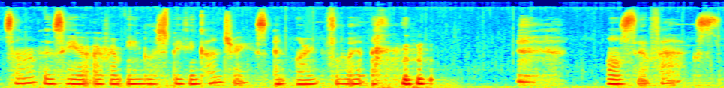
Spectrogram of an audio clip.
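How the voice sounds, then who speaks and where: Slow husky whispering woman. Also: medium pitch, level tone. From United States. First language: Spanish. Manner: soft whispering, reading chat aloud, giggly. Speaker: VTuber streamer. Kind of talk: whispered ASMR stream chat.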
